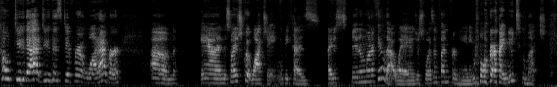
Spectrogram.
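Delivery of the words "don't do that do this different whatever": loud, high-pitched yelling. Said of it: "I'm yelling at the T V".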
